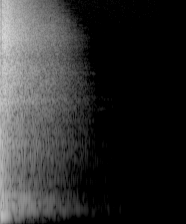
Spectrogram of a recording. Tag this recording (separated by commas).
Drum, Percussion, Musical instrument, Music, Snare drum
